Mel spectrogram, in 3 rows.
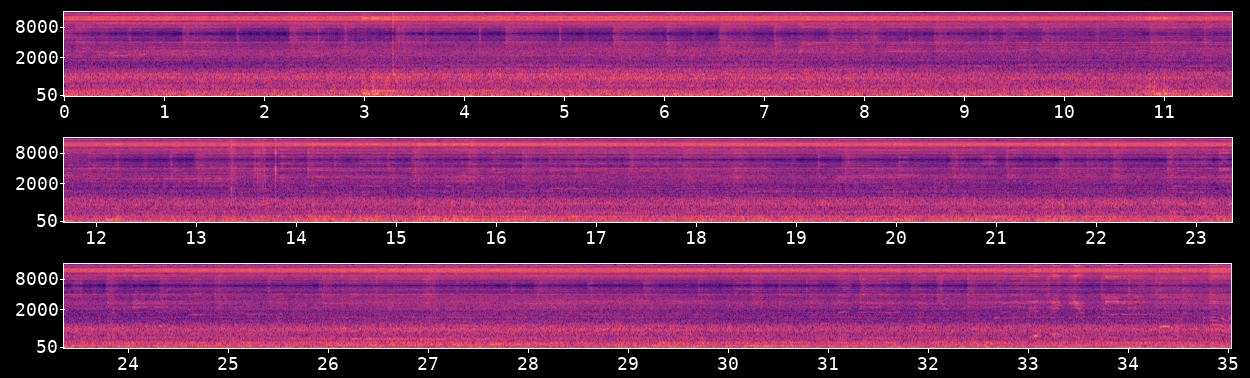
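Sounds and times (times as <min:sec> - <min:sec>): car engine rumble: 0:00.0 - 0:35.0
road noise: 0:00.0 - 0:35.0.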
